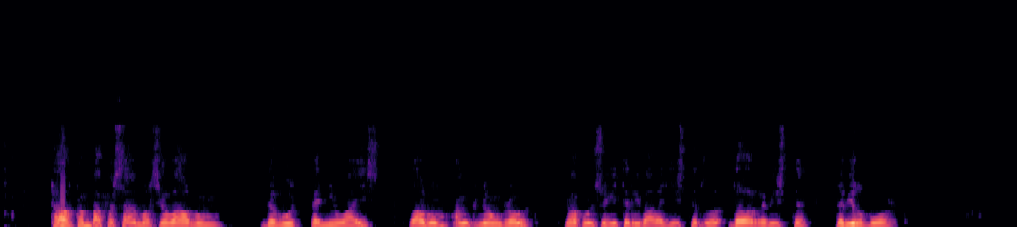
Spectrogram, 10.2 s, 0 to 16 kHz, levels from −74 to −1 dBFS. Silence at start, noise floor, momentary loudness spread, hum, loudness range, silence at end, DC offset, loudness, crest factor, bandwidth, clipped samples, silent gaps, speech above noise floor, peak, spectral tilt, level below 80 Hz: 0.5 s; -84 dBFS; 11 LU; none; 1 LU; 1.2 s; under 0.1%; -25 LUFS; 18 dB; 7.2 kHz; under 0.1%; none; 61 dB; -8 dBFS; -10 dB/octave; -72 dBFS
